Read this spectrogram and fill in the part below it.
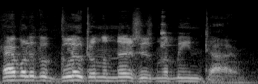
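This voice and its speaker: An actor playing a cheerful, chatty British hospital patient in a radio drama. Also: male voice, fairly high pitch, big pitch swings, normal speed. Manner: chirpy, chatty.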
